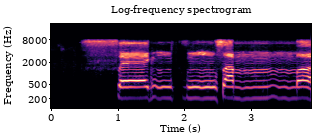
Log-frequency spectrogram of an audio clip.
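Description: A young woman sings a long, wavering note close to a microphone.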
